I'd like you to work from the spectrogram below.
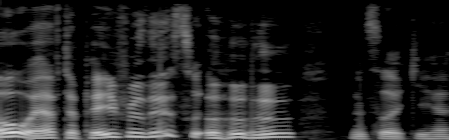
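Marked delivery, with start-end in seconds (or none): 0.0-1.4 very loud, high, super sarcastic tone. Complaining about annoying people, imitating their super sarcastic remarks. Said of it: "say super sarcastic crap like".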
